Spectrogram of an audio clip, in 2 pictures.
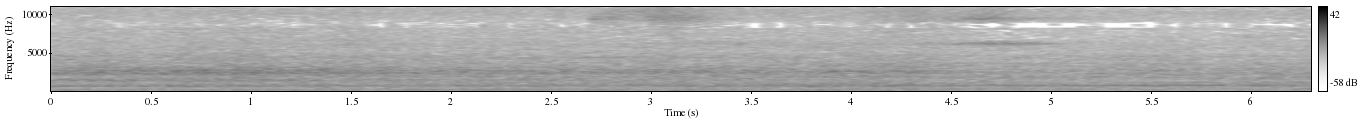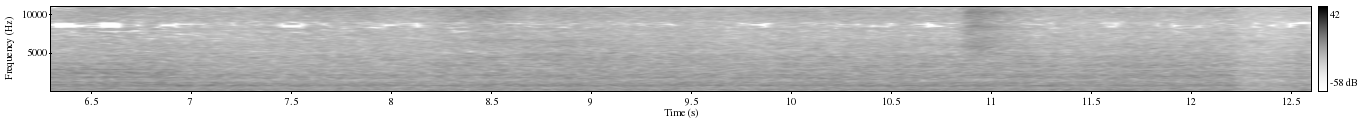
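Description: Keiyo Line E233-5000 series electric commuter train running along the platform: a steady rumble of wheels and running gear, echoing in the underground station.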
